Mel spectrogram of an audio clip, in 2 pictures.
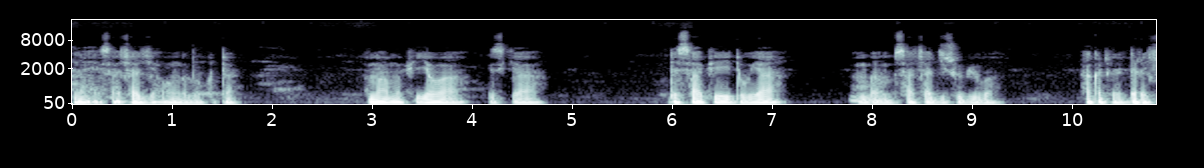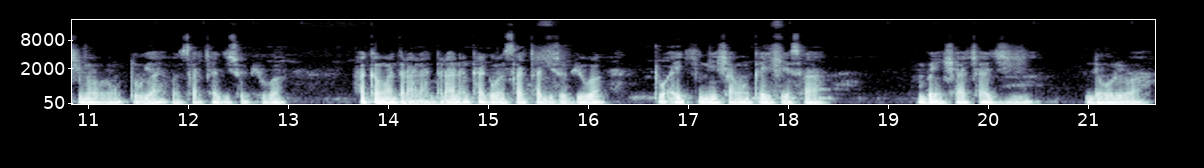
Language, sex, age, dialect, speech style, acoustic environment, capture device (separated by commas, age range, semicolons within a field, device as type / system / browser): Hausa, male, 25-34, Nigeria - Kano, relaxed; focused, people talking; nature, mobile / Linux / Chrome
